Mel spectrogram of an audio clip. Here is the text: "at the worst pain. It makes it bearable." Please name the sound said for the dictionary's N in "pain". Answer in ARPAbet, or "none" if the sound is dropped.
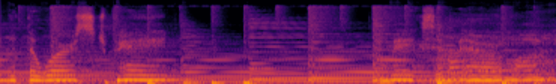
N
